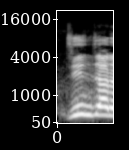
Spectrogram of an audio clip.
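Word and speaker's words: ginger: জিঞ্জার এই ওয়ার্ডের মধ্যে জি আই এন জি ই আর। জিঞ্জার এই ওয়ার্ডের মধ্যে জির পরে কি আছে, আই আছে, এজন্য জির উচ্চারণ বর্গের জয়ের মতো হয়েছে।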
